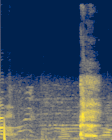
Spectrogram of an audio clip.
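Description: A person coughs twice, a short harsh burst at the start and a louder one near the end, close to the microphone with a little voiced sound between them.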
